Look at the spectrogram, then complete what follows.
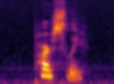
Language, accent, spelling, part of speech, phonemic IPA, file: English, US, parsley, noun / verb, /ˈpɑː(ɹ)sli/, En-us-parsley.ogg
- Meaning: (noun) 1. A bright green, biennial herb, Petroselinum crispum, having many cultivars 2. The leaves of this plant used in Middle Eastern, European, and American cooking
